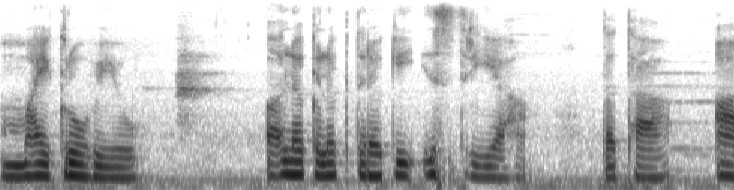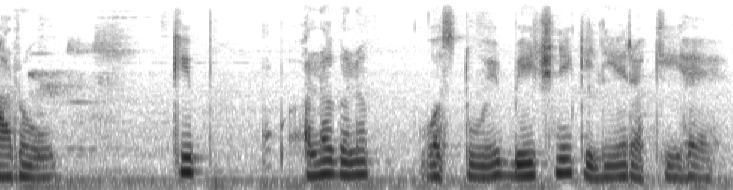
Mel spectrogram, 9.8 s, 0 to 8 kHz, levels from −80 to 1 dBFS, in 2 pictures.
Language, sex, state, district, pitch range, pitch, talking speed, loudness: Hindi, male, Gujarat, Valsad, 105-150 Hz, 135 Hz, 110 wpm, -18 LUFS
